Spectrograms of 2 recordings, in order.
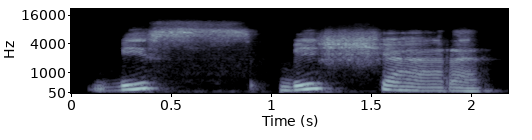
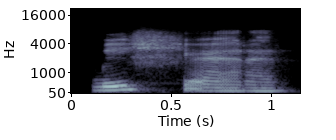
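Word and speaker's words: بشرر: Itu dibacanya tarkik di ra' yang pertama. Ya, bitarki qira'il ula li ajli kasri ra'is tsaniyah. Bisyarar. Bisyarar.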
